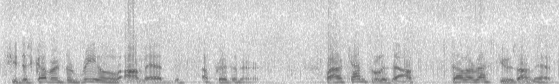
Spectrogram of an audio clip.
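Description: Male announcer for old radio serial, raised register, scripted narration, muffled sound. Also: fairly high pitch. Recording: muffled, faintly noisy old radio recording.

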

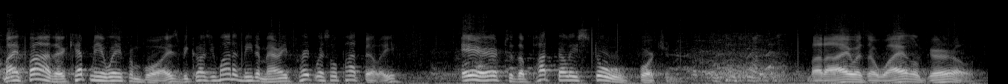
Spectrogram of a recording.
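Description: A man's voice: medium pitch, sing-song, normal speed, warm tone, a faint crowd. A man performing scripted comedy narration on old-time radio, telling his story in a mock-earnest way. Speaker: comedian and monologist. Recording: noisy old radio broadcast recording.

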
